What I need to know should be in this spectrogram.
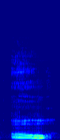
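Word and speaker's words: eau: mess this up so a you is always pronounced like oh so the word Oh meaning at the the word Oh meaning water and OH meaning to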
